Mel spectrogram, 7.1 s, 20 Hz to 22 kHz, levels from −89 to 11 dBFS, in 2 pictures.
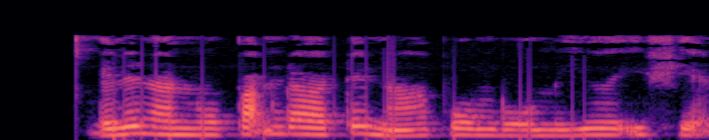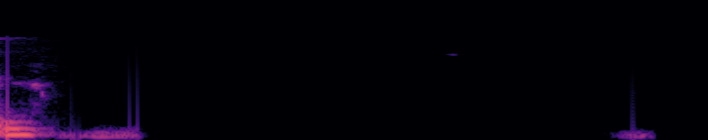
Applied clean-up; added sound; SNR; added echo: none; none; none; none.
